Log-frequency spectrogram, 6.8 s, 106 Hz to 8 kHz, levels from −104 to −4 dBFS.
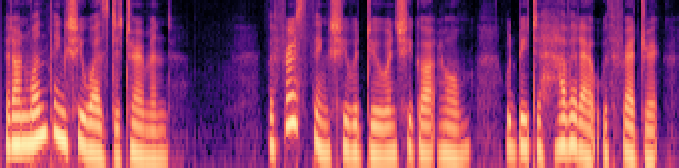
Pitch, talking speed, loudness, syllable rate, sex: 175 Hz, 220 wpm, -19 LUFS, 5.9 syllables/s, female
